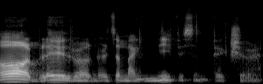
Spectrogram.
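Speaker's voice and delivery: put-on deep Italian-accented vampire voice. Retelling what his uncle said about Blade Runner: imitating his uncle's voice. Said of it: "talk like an Italian version of Dracula".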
